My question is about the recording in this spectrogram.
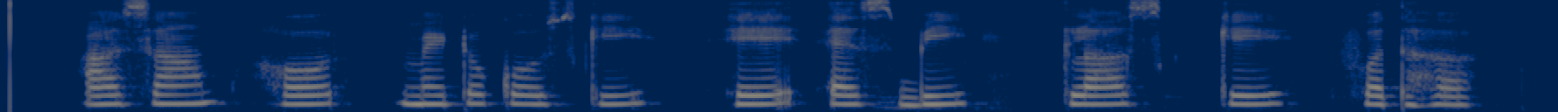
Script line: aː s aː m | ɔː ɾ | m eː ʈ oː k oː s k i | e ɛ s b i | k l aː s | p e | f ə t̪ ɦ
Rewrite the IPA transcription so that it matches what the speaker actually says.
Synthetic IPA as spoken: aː s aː m | ɔː ɾ | m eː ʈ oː k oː s k i | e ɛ s b i | k l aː s | k e | f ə t̪ ɦ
